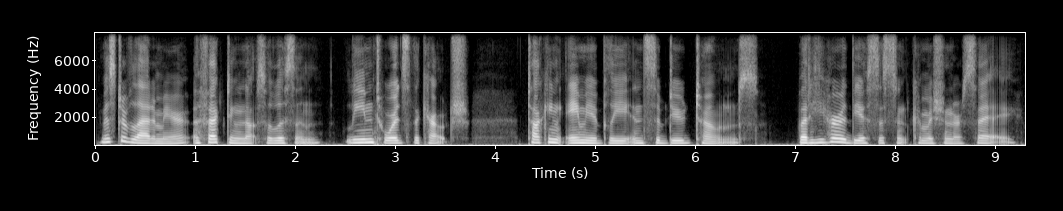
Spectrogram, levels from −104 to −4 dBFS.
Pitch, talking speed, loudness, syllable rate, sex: 185 Hz, 140 wpm, -20 LUFS, 5.0 syllables/s, female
